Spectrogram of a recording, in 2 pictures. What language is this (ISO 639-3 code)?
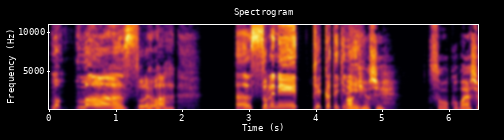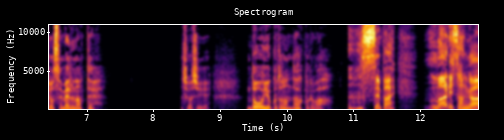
jpn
